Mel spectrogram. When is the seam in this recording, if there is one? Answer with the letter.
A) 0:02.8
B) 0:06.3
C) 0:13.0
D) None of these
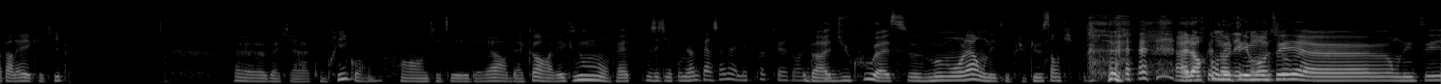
B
